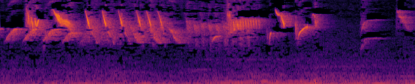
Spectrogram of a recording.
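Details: Black-throated canary, breeding condition and spreading its wings, sings a lively high song: quick run of sharp downslurred whistles, about five per second, then a buzzy rolling trill and scattered chirps, over a faint low hum.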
